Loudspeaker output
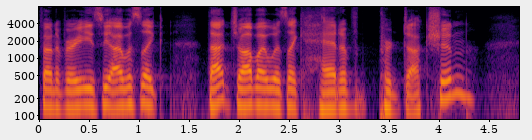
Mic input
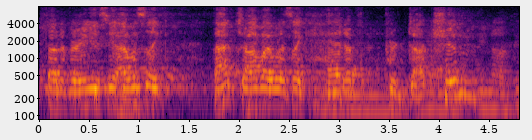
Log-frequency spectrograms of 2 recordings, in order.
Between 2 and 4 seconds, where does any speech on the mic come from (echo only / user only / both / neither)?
both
